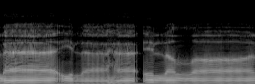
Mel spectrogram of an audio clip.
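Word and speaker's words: لا إله إلا الله: nu teu Aya nih bener bacanya Lailahaillallah Lailahaillallah itu malah ada hadits yang diperintahkan untuk memanjangkan lainnya Lailahaillallah ada mengatakan pendekkan Ade mengatakan pendekan Abangnya panjangkan dan memiliki keduanya memiliki alasan dan keutamaan walhasil Kalaupun kita enggak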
